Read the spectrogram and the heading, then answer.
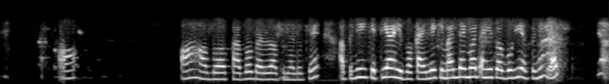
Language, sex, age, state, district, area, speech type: Assamese, female, 18-30, Assam, Sivasagar, urban, conversation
